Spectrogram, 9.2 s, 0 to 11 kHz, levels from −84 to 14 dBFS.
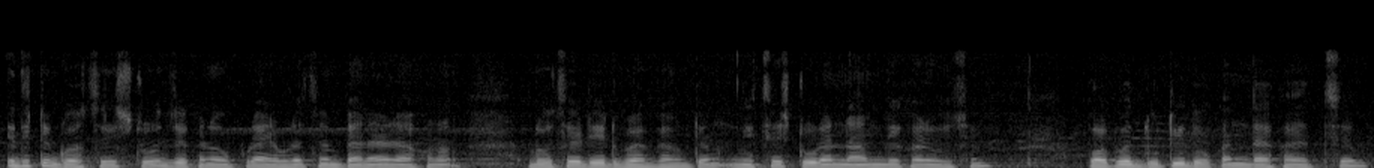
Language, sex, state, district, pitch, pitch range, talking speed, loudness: Bengali, male, West Bengal, Kolkata, 140 Hz, 130-155 Hz, 185 wpm, -32 LUFS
